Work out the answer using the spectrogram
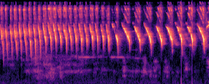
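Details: Canary in long, continuous song used as a lure for training young canaries. Fast series of high, downward-sweeping chirps repeated in steady rows, the later notes slower and more widely spaced.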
